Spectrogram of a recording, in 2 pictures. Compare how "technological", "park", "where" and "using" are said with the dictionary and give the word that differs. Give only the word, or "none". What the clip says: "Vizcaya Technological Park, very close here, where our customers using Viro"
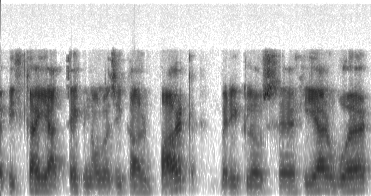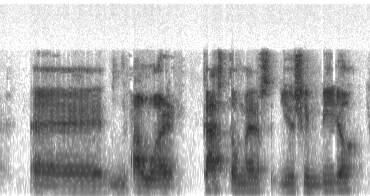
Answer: using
